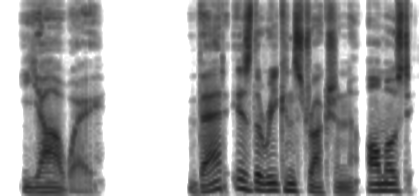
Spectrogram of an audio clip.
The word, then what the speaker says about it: Yahweh: The name is the third-person form of the verb to be. Run the rules forward, and you land on 2 syllables. In the 1830s, the German scholar Wilhelm Gesenius weighed all of it and settled on Yahweh.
